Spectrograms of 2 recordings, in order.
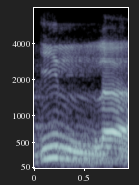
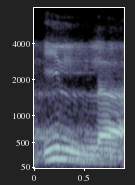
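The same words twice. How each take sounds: Both takes have the same delivery.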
